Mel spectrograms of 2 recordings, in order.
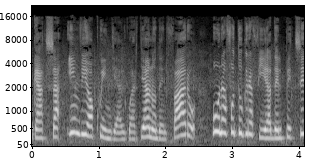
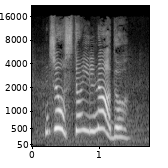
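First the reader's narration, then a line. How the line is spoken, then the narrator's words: Sudden exclamation. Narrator (Italian): esclamò all'improvviso Violet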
